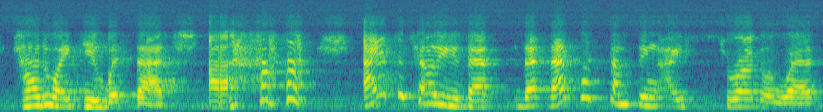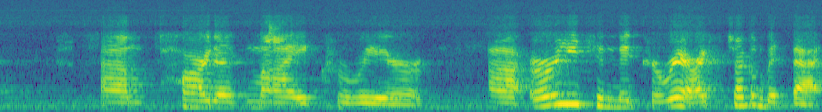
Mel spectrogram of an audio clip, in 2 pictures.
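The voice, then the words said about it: Jamaican accent. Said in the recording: “my accent ... if they know that I'm Jamaican. And of course, my accent, you know, gives me away”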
